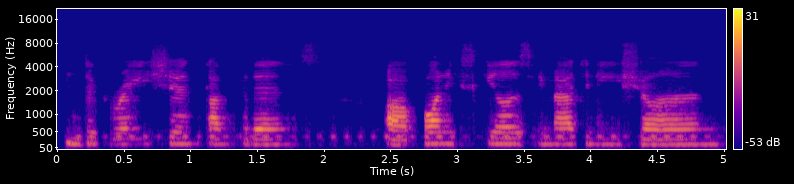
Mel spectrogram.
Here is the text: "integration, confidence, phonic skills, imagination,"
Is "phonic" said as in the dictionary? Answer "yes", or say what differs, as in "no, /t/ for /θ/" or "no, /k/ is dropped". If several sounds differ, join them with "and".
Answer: no, /p/ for /f/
